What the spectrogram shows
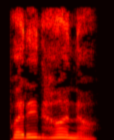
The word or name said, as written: ಪ್ರತನ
